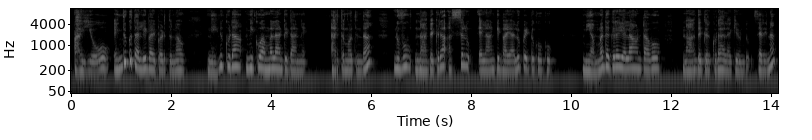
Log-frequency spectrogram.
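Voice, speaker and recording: A woman's voice: mid-range voice, normal speed, mellow, slightly rough, voice pushed down, natural voice. A woman voicing a stern but loving middle-aged mother-in-law who gives firm orders in a storybook reading. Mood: commanding, affectionate. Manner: commanding, firm.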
